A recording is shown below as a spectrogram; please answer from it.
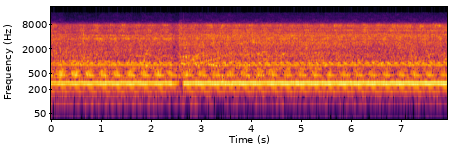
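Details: Omron compressor nebulizer, being serviced because it produced no mist, under test: steady loud motor hum with a rattling buzz and hiss of airflow, running continuously.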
